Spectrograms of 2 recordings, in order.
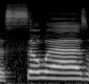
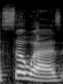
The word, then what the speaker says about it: psoas: The psoas muscle, and it's spelled psoas, connects to the inside of your leg.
